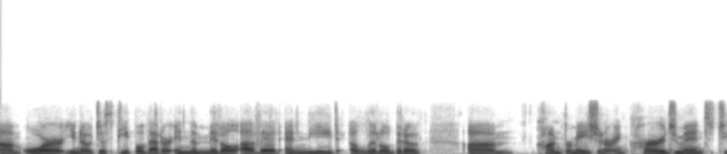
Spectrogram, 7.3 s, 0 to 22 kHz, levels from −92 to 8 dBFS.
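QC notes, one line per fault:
No faults found in the speech. It comes through the AMR wideband (HD Voice) codec, with nothing above about 7.6 kHz and the clarity that fits a rate near 16 kbit/s.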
